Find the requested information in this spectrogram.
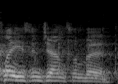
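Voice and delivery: ordinary talk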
